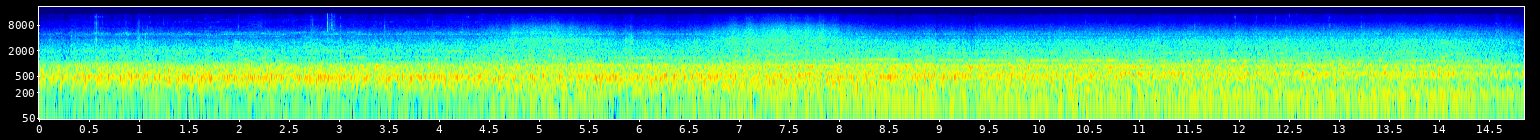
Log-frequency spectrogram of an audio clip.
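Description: A vintage MY diesel train arrives at Tønder with a loud, continuous rumble of engine and wheels on rail, heard from on board with no break in the noise.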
